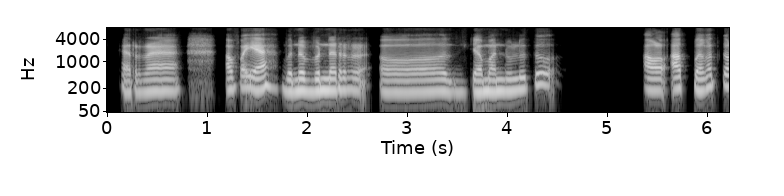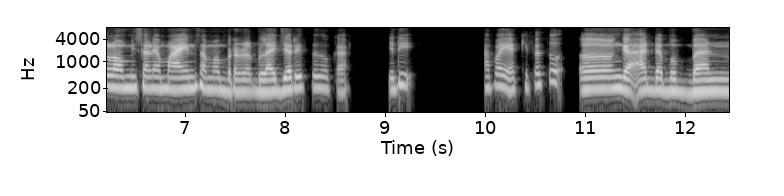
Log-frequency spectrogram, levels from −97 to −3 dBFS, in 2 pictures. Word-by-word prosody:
karena 170 +2 0 0.4
apa 185 +2 -2
ya, 200 +2 +6
bener-bener, 180 +1 0
eee, 160 +1 -3 0.3
zaman 165 +1 +1
dulu 180 +3 -3
tuh 250 +4 -4 1.0
all 180 -1 +3
out 200 +1 +4
banget 210 +6 -1
kalau 220 -2 +3
misalnya 205 -1 0
main 195 0 +5
sama 195 -4 -3
ber 170 -1 -1
belajar 170 +3 +2
itu 205 -1 -7
Kak, - - -9 0.4
jadi 235 +7 -6 0.7
apa 205 +3 -6
ya, 190 - +1
kita 225 +5 -7
tuh, 295 +3 -5 0.2
eee, 195 +1 +3
nggak 180 -2 +5
ada 185 0 0
beban, 170 0 0
185 Hz, 135 wpm, -21 LUFS, 170-200 Hz, 1.0 s, ya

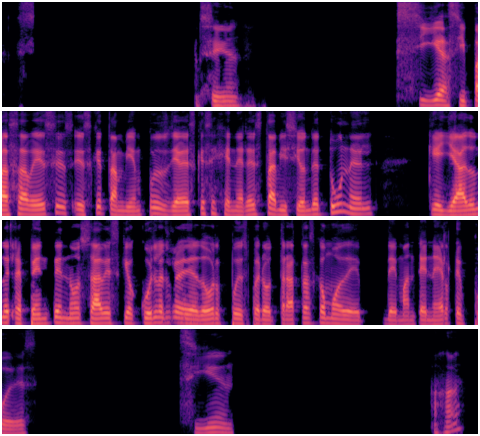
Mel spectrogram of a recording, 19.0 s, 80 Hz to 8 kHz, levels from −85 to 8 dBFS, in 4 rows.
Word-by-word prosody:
S - - -18 1.6
Sí. 125 -1 -3 1.7
Sí, 140 0 -1
así 130 -1 +1
pasa 130 +3 +5
a - - +5
veces. 140 +6 0
Es 130 -3 -2
que 175 - -1
también, 120 -5 0
pues, 140 +1 -3
ya 120 0 +4
ves 120 0 +2
que 160 - -4
se 160 0 -8
genera 120 -2 -2
esta 135 +1 +3
visión 120 -1 -1
de 140 +2 +1
túnel, 155 -1 -3 0.5
que 130 -2 +2
ya 120 0 +7
de 140 +4 +2
repente 135 +2 +1
no 140 0 -1
sabes 135 0 +4
qué 145 - 0
ocurre 140 +2 0
alrededor, 130 -4 +2
pues, 130 -3 -3
pero 120 -1 0
tratas 130 +3 -1
como 135 -3 0
de 115 -2 -1
de 115 - -2
mantenerte, 115 +3 -2
pues. 115 -1 -9 1.4
Sí, 125 +2 -9
en 125 -3 -9 2.0
Ajá. - - -9
130 Hz, 125 wpm, -22 LUFS, 120-140 Hz, 2.0 s, ya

